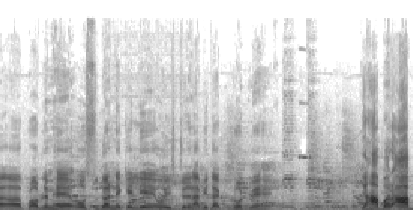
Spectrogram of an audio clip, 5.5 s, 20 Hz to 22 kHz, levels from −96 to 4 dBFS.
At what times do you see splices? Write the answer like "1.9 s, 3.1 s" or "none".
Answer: none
